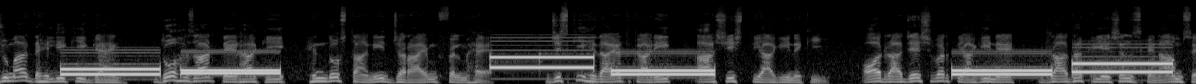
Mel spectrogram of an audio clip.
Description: Aircraft SELCAL, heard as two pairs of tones, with speech in Urdu. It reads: EJ-FH KR-EH EH-GM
